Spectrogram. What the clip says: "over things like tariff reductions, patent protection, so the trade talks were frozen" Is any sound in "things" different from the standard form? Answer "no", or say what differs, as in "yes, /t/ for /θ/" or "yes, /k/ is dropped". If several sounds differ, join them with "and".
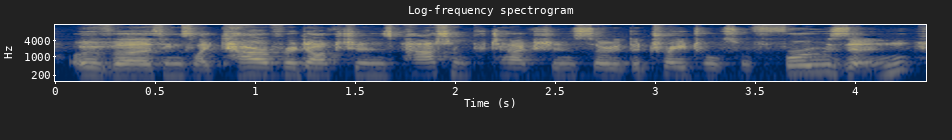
no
